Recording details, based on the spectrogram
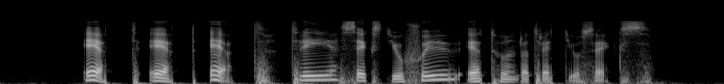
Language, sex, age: Swedish, female, 43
